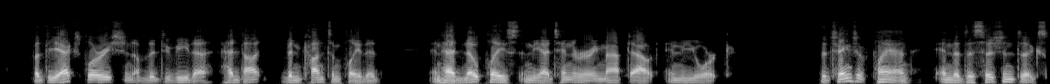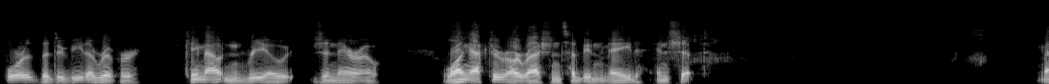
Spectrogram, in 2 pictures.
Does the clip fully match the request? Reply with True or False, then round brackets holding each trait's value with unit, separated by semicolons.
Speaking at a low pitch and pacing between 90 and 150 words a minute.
True (100 Hz; 140 wpm)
